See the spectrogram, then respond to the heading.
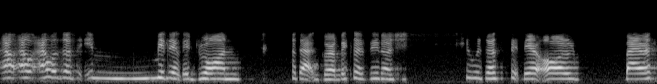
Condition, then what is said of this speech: Stuttering. And you had shared with me that sometimes you feel like you're having a panic attack when you stutter.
